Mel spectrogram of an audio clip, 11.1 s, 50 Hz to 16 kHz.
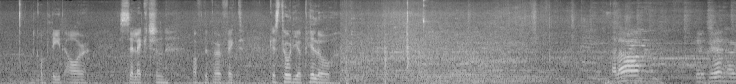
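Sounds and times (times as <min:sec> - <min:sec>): road vehicle rumble and hiss: 0:00.0 - 0:11.0
traffic noise: 0:00.0 - 0:11.0.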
